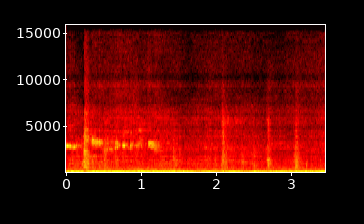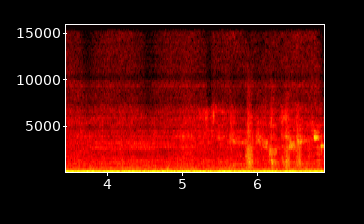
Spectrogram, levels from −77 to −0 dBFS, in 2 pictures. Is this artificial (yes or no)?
yes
